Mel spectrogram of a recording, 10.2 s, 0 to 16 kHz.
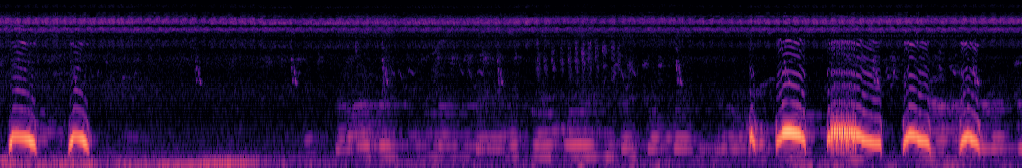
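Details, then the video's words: Derkuku, the spotted dove, singing in its kuk-less or 'kuk 1' pattern: two arched coos, several seconds of near quiet with faint low tones, then a full phrase of five coos around a long buzzy middle note. "SUARA BURUNG DERKUKU TANPA KUK DAN KUK 1 GACOR"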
